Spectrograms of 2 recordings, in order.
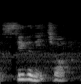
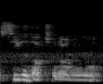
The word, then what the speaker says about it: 시그너처: 같은 경우에도 LG전자의 저희가 시그니처, 또는 시그너처라고 영어 표현은 시그너처인데 한글 표현으로 시그니처라고 되어 있는데요. 영어로 보통 이제 외국 분들 발음하실 때는 시그너처 이렇게 합니다.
